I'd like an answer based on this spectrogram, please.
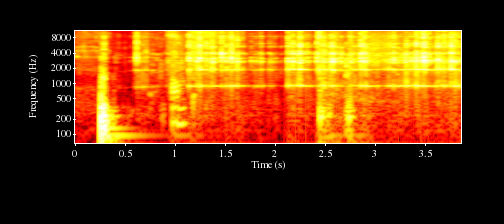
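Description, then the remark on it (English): Ice cubes clink and rattle against a glass, a sharp knock followed by bursts of swirling, ringing jingles as the glass is stirred or shaken. “It's ice cubes in a glass.”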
